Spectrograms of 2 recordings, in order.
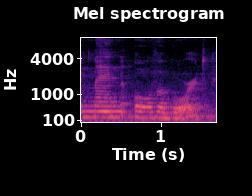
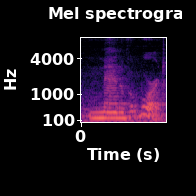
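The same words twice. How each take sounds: First: The two words are said separately. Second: The two words run together as one. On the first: The speaker calls it wrong. "não fale man overboard" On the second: The speaker calls it right. "como se fosse uma única palavra"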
